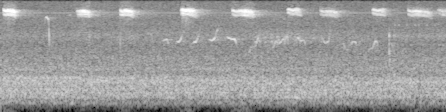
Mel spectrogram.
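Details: Spotted flycatcher family: quick high thin calls at irregular intervals of about half a second, accompanied by faint lower twittering notes in the background, over even hiss.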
